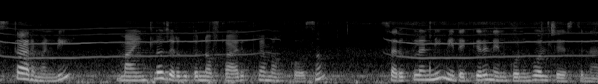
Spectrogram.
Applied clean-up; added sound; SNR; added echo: none; Squeak; 19 dB; none.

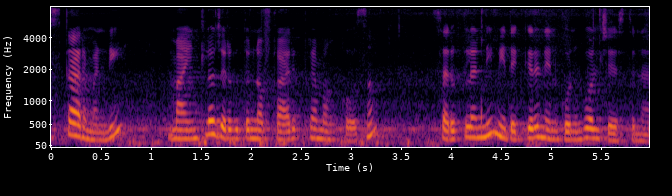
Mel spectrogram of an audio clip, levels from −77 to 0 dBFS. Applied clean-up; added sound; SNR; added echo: none; none; none; none.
